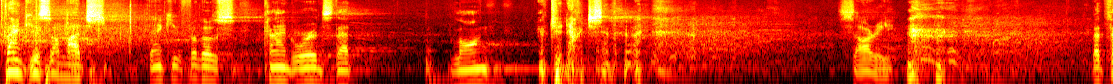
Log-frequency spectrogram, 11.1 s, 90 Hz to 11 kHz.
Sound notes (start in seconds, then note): 6.0 audience laughs; 6.2 laughs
